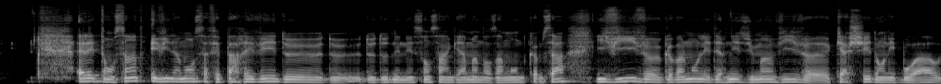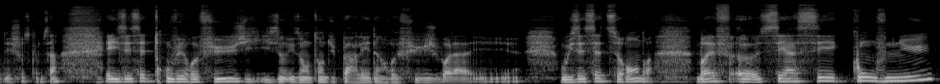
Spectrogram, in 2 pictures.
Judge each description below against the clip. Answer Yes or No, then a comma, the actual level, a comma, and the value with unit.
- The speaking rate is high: No, average, 205 wpm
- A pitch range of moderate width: Yes, average, 4.1 semitones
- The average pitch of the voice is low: Yes, low, 120 Hz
